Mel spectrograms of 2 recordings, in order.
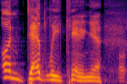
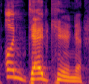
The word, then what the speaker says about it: Undead King: respect on his name it's not undeadly king like he called it after that first kill it's undead king anything but undeadly as two kills dropping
